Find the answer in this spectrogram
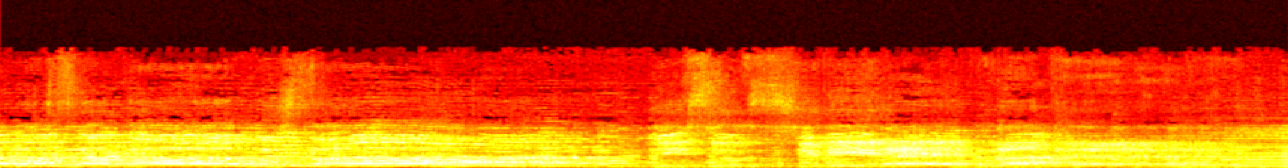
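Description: A small mixed group of men and women singing a Romanian Christian song together in harmony, holding long notes.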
